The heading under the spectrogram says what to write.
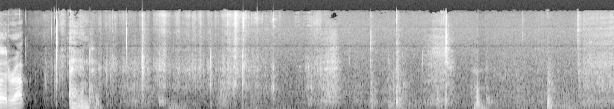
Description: A man talks, followed by rustling of fabric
